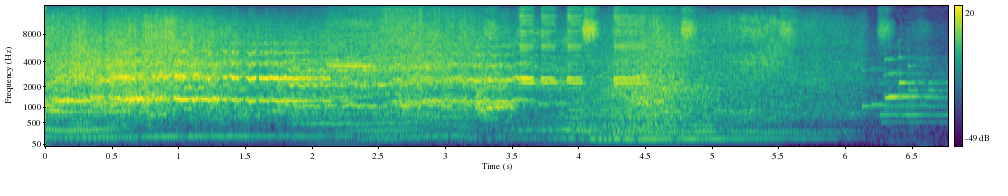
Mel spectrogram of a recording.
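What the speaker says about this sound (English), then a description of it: "If she heard the sound of that car, Last Order would have totally looked outside to see it drive away." Tires squeal in a long skid from an anime car, with engine tones sliding up and down as it pulls away, loud and close throughout before easing off near the end.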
